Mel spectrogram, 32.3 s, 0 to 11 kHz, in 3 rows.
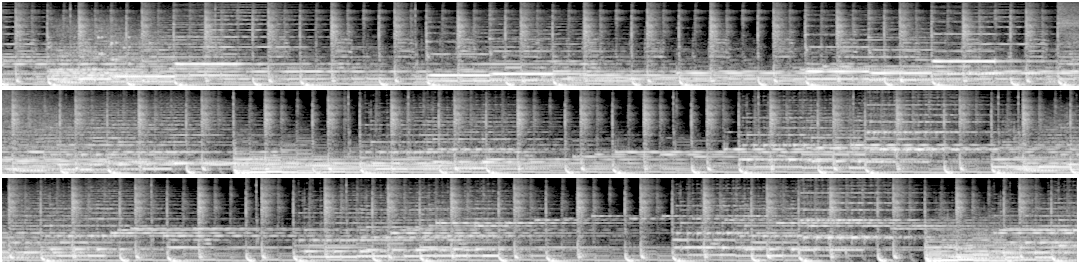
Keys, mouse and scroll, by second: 6.6-6.9 scroll down 1, 6.9 middle click, 8.1 scroll up 1, 8.3 scroll down 1, 8.6-9.1 scroll up 1, 9.1 scroll down 1, 9.3 middle click, 10.4-11.0 scroll down 1, 11.0-11.5 scroll up 1, 11.5 scroll down 1, 11.6 middle click, 15.2 middle click, 16.0 scroll down 1, 16.3 middle click, 16.5 scroll up 1, 21.0 double click, 22.3-22.8 typing, 25.7 middle click, 29.0-31.0 scroll down 1, 31.1-31.8 scroll down 1.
